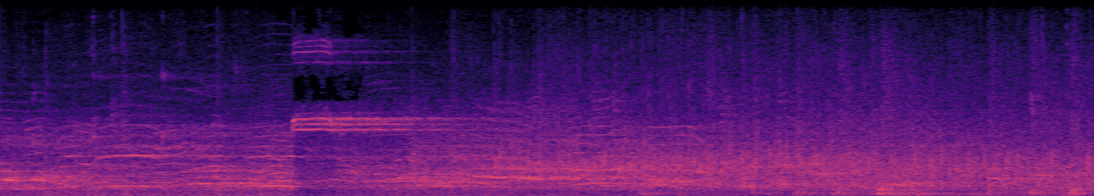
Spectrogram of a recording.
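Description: Basketball game sound on a hardwood court: indistinct players' and crowd voices with the ball bouncing, and a short, high referee's whistle about two seconds in.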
